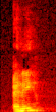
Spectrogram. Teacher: any has to be stressed on the first syllable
